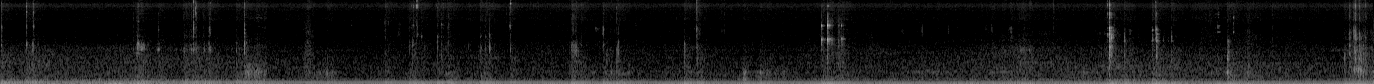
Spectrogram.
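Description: Small plastic parts click and snap together in a person's hands.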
